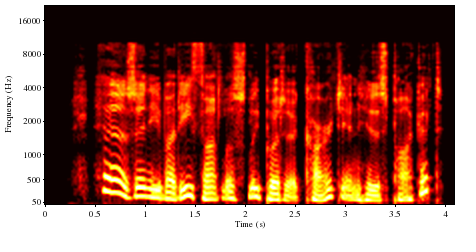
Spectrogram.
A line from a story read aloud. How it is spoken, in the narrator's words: cried Francois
